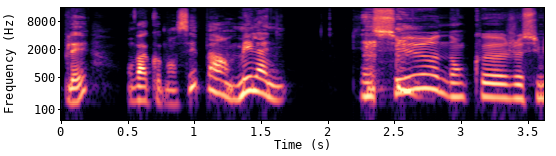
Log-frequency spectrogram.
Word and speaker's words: Mélanie: Et puis il y a aussi Mélanie. Comment ça va? Je vais bien. Voilà, ça s'écrit, mais ça se prononce.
